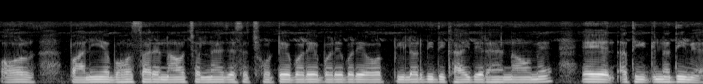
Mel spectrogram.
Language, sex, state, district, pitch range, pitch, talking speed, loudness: Hindi, male, Bihar, West Champaran, 110-115 Hz, 115 Hz, 220 wpm, -17 LUFS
